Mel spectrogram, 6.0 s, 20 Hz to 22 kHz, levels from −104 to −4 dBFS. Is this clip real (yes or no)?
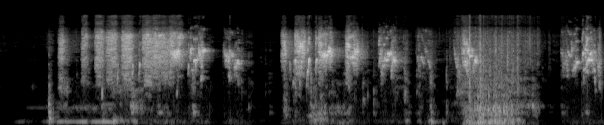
yes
